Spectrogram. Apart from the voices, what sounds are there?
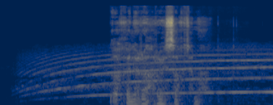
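wailing alarm siren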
